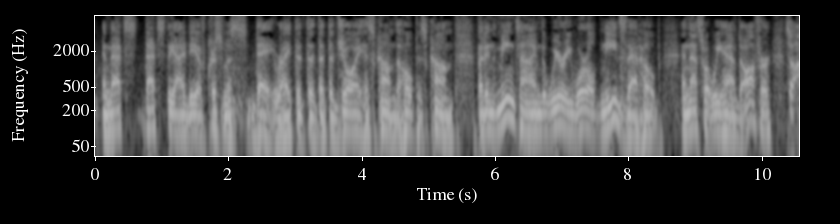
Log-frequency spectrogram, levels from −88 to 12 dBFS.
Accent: American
